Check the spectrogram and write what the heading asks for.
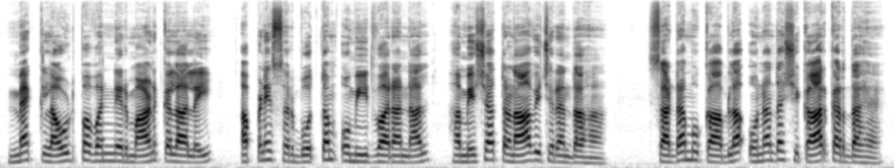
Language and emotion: Punjabi, fearful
